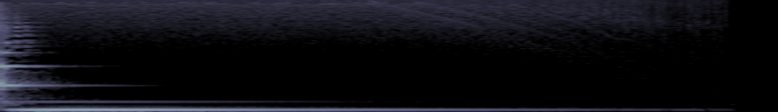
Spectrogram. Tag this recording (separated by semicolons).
idiophone; hit; percussion; pitched-percussion; organic; orchestra; marimba; sample; instrument; mallet; one-shot; percs; wood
